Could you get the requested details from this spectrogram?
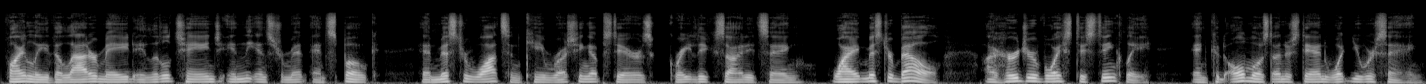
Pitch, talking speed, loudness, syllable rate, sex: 120 Hz, 155 wpm, -20 LUFS, 4.6 syllables/s, male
